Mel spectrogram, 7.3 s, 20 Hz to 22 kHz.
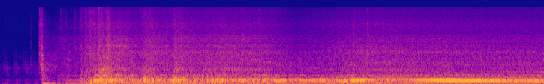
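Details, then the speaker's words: Stone-cold Lamborghini Miura V12, effectively no choke, started with ignition on and six throttle stabs, taking two or three attempts; brief cranking, then it catches and settles into a steady, slightly raised fast idle, healthy cold start. "okay it took two or three bites of the cherry which can happen with these engines because they say they effectively have no choke on them but um engine bursts into life"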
